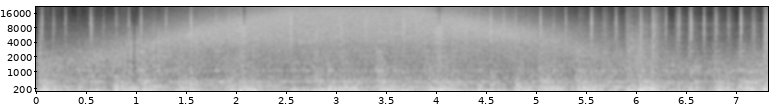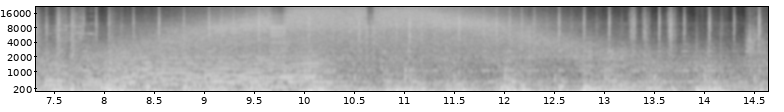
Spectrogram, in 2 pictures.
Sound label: thriller horror; Jamie Coleman, Film Composer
